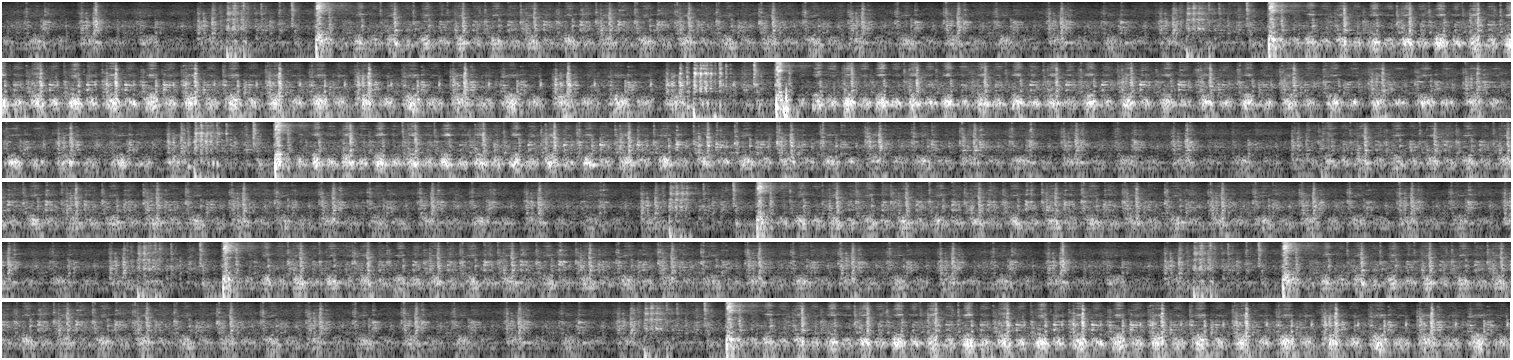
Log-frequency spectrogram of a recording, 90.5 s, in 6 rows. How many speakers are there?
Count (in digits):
0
